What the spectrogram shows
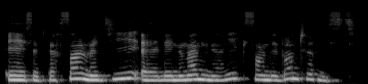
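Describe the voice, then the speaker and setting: A young woman with a foreign accent, a non-native speaker, gives an academic presentation hesitantly, often pausing to search for words. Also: mid-range voice, mellow. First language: not French. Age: young adult. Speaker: doctoral researcher presenting.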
